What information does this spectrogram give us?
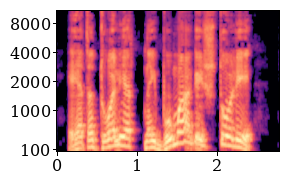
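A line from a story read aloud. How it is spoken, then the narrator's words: Nearly shouting, cut off. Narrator (Russian): чуть не закричал полный рейдер и осекся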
